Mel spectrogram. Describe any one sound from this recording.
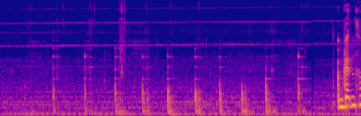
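A wooden fork scrapes and taps on a plate.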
